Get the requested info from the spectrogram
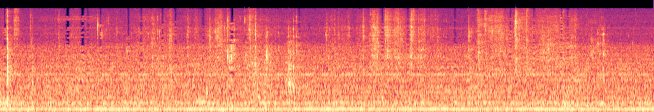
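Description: Faint wet mouth sounds of someone chewing gum: small smacks and clicks scattered through, over a steady low hum.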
